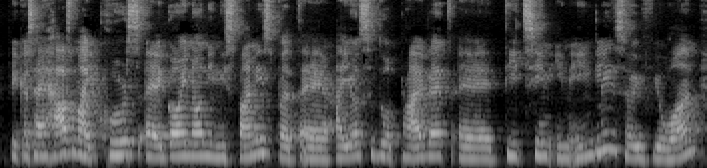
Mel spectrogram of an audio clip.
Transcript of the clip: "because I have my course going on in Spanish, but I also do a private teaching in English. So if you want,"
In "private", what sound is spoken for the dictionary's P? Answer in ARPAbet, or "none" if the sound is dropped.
P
